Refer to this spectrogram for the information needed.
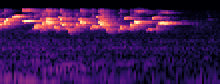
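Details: Hybrid European goldfinch aged six months giving a loud, continuous run of high, jangling warbled notes with quick pitch wiggles, fading out at the end.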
